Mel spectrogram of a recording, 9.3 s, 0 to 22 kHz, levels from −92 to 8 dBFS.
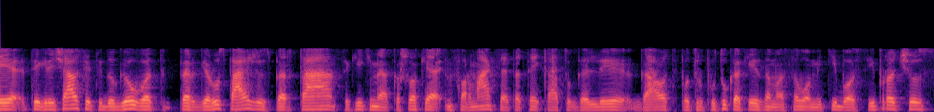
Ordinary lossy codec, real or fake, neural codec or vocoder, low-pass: AAC, 32 kbps; real; none; 3.6 kHz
